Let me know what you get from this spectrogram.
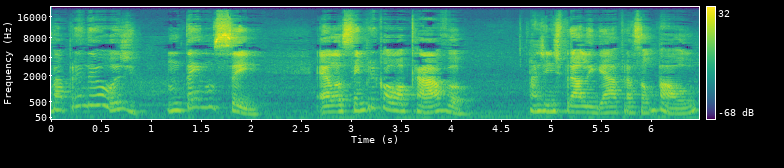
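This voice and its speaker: A woman speaks with lively intonation. Her voice carries audible room echo amid noticeable background noise. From Brazil, Fortaleza, Ceará. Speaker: live show host. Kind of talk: live stream talk.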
